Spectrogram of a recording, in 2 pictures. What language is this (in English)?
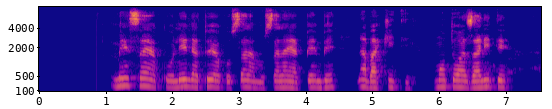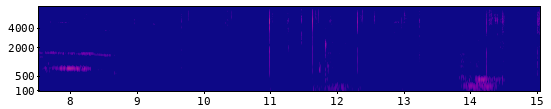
Lingala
